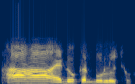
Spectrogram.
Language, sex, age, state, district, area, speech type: Gujarati, female, 30-45, Gujarat, Surat, urban, conversation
